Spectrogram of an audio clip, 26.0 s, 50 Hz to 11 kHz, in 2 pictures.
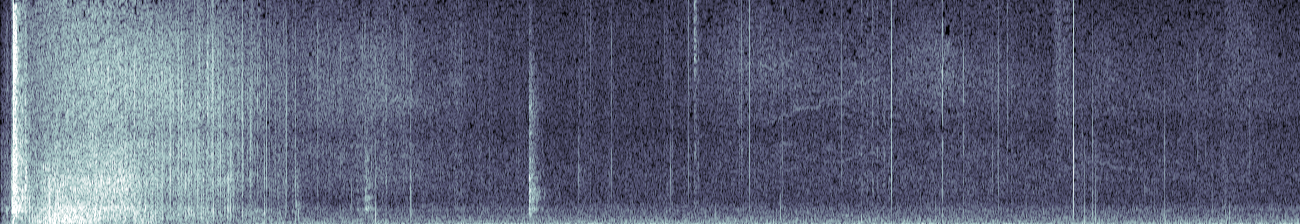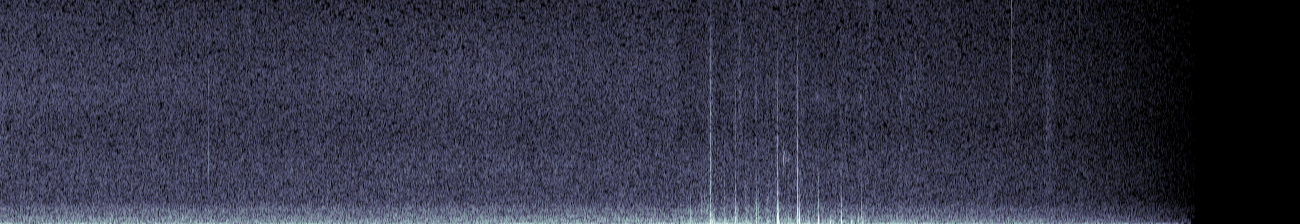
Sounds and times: Match Strike 0:00.0 - 0:12.3

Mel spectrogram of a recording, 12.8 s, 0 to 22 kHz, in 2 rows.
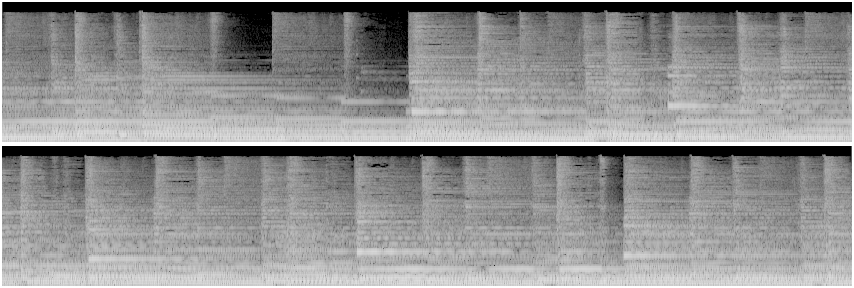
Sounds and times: guitar 0:00.0 - 0:12.7
melody played on piano 0:00.0 - 0:12.7

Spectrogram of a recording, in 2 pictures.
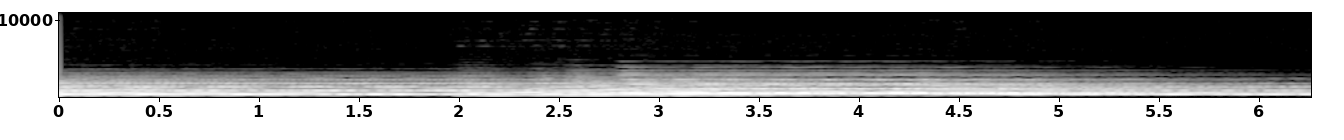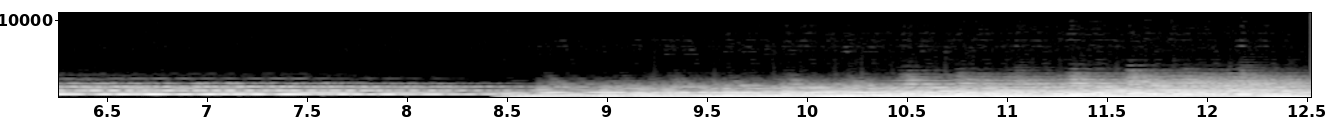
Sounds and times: synth 0:08.5 - 0:12.5

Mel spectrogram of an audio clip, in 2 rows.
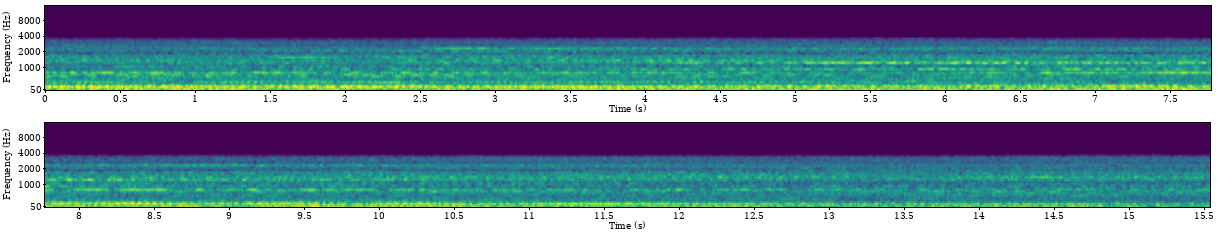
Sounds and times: slowly evolving dreamy ambient drone pad 0:00.0 - 0:15.5

